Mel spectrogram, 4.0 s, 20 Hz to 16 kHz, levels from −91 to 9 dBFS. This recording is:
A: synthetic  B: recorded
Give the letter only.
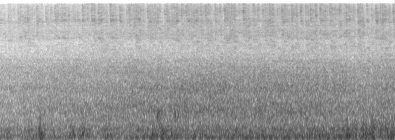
B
